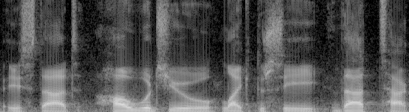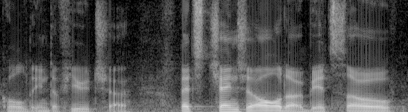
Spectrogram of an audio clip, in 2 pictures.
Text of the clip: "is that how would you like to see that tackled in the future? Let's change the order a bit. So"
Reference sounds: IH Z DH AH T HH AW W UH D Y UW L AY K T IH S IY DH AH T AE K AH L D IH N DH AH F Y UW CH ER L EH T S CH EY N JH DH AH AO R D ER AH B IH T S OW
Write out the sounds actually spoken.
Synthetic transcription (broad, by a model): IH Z DH AH T HH AW W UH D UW L AY K T IH S IY DH AH T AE K L D IH N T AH F Y UW CH ER L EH T S CH EY N JH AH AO L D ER AH B IH T S OW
